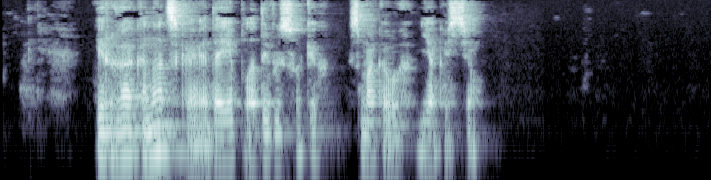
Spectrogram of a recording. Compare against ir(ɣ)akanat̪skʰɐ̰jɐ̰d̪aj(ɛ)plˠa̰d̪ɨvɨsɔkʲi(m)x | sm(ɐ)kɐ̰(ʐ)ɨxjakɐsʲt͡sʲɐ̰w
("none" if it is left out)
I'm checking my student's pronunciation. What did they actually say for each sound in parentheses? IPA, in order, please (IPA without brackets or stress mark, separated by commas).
ɣ, ɛ, none, a, v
